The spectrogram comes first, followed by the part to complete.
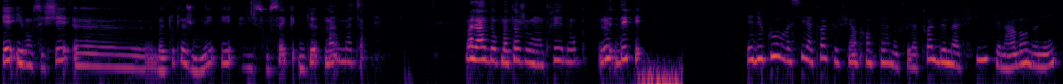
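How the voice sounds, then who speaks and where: A woman's voice: fairly high pitch, moderate pace, a little mellow. A woman vlogging from home about her craft hobbies, chatty and friendly, with lots of hesitant filler sounds. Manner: friendly, speaks straight to viewers. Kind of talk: casual chatty show-and-tell vlog.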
